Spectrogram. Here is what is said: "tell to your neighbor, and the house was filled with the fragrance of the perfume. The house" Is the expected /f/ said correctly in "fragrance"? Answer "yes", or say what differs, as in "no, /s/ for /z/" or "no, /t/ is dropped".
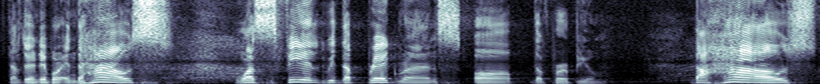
no, /p/ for /f/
